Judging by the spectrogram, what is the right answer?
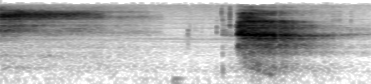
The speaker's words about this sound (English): One more big breath.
